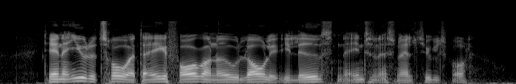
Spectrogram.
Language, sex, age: Danish, male, 24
